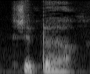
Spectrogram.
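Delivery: slow, faltering and pained; a mild faint fearful plea, slowing down; frightened. A narrator's reading. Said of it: "bégaya Coralie". (peur légère, lente)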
